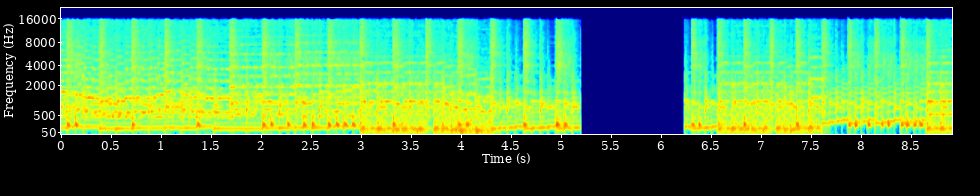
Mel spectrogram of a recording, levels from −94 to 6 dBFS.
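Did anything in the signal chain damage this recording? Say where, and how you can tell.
Yes, at the playback stage. A playback stall silences the sound from 5.20 s to 6.24 s, about 1.04 s. The player likely ran out of buffered data, unlike a network dropout, which would lose the missing audio.

From 6.24 s to the end, a time-compressed catch-up runs the audio about 1.25 times faster at unchanged pitch, by cutting out and cross-fading short pieces. Normal pitch rules out simple sample-rate drift, which would shift pitch upward.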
